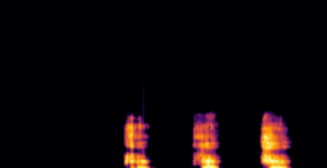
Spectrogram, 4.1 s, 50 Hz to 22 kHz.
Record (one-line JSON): {"exhalation_length": "4.1 s", "exhalation_amplitude": 27188, "exhalation_signal_mean_std_ratio": 0.36, "survey_phase": "beta (2021-08-13 to 2022-03-07)", "age": "18-44", "gender": "Female", "wearing_mask": "No", "symptom_cough_any": true, "symptom_runny_or_blocked_nose": true, "symptom_onset": "4 days", "smoker_status": "Ex-smoker", "respiratory_condition_asthma": false, "respiratory_condition_other": false, "recruitment_source": "REACT", "submission_delay": "4 days", "covid_test_result": "Negative", "covid_test_method": "RT-qPCR", "influenza_a_test_result": "Negative", "influenza_b_test_result": "Negative"}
